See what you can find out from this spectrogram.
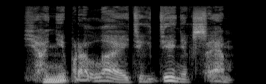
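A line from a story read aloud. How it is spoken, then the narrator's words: Close intimate whisper. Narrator (Russian): приблизив лицо, зашептала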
